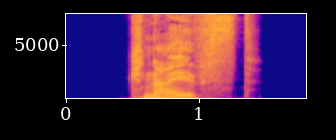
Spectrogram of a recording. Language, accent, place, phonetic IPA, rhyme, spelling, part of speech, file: German, Germany, Berlin, [knaɪ̯fst], -aɪ̯fst, kneifst, verb, De-kneifst.ogg
- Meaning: second-person singular present of kneifen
